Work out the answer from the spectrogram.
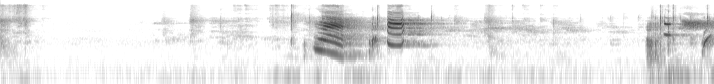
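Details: Green ringneck parakeet talking: after a quiet start, two loud, harsh, harmonic squawks falling in pitch around the middle, then more scratchy rising calls near the end.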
